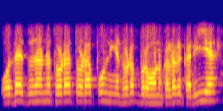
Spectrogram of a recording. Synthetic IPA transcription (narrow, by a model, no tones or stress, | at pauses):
oːd̪aːt̪ʊsãːnɛ̃t̪ʰoːɽaːt̪ʰoːɽaːpʊnɪãːt̪ʰoːɽaːbɾoːnkələɾkəɾiːɛː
